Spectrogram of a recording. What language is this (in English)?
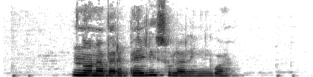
Italian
